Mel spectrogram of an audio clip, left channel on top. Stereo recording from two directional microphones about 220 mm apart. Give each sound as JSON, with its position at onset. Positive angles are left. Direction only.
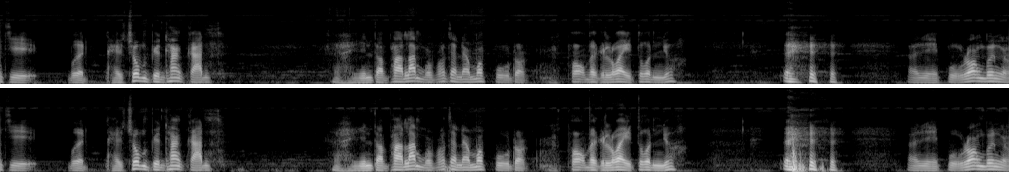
{"t": 0.0, "sound": "speech", "side_deg": -15}
{"t": 3.3, "sound": "a man's voice", "side_deg": -35}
